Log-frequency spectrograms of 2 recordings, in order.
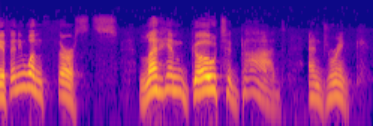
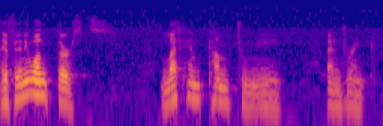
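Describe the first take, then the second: First: Louder and slower, pitched up; David's version, proclaimed. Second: Soft and fading, almost to nothing; Jesus' words, hushed. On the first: Preacher voicing David for contrast, louder and slow. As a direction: declare it like a psalmist. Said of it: "David would say". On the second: Preacher quoting Jesus to the congregation, hushed and fading. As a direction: let the invitation sink to a hush. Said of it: "Jesus does not give you the option". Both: Retold or imitated.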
